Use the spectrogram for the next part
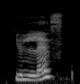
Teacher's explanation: if you apply the rising intonation this phrase is becoming a question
